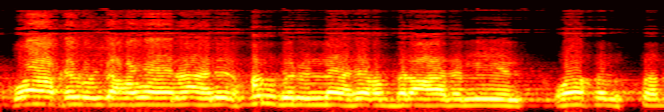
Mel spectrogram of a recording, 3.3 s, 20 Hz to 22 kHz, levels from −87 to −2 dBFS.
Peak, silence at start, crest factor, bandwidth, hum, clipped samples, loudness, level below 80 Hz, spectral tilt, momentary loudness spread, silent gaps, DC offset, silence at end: -2 dBFS; 0 s; 10 dB; 16 kHz; none; under 0.1%; -12 LUFS; -64 dBFS; -4.5 dB/octave; 3 LU; none; under 0.1%; 0 s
